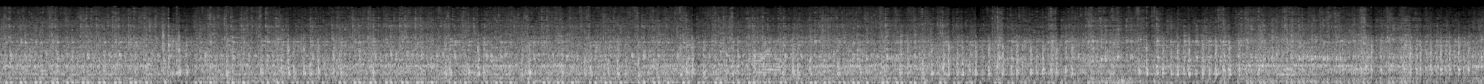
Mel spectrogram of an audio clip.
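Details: Honda BF30 outboard, already running rough at idle, sounds normal in neutral but makes a steady, rapid knocking when in gear; owner hopes it is just a linkage adjustment.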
